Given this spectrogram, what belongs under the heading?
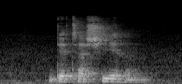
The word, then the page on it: détacher: France; [de.ta.ʃe]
